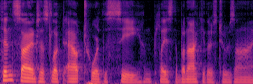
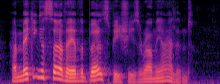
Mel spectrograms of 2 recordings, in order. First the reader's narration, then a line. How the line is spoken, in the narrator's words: he said calmly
